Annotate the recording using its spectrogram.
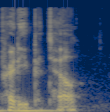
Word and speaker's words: Priti Patel: We have a video coming out most likely tomorrow on Boris Johnson and Priti Patel. Pronouncing that right, Alexander? – You are indeed.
